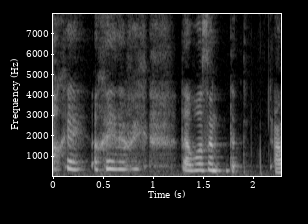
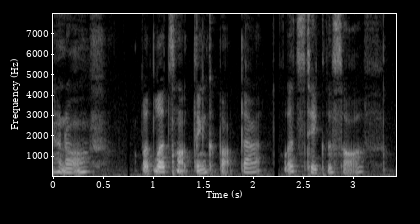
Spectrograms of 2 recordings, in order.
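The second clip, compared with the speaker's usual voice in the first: whispering; 10 dB quieter than usual. Real, not acted. Whispering, everyone asleep.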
